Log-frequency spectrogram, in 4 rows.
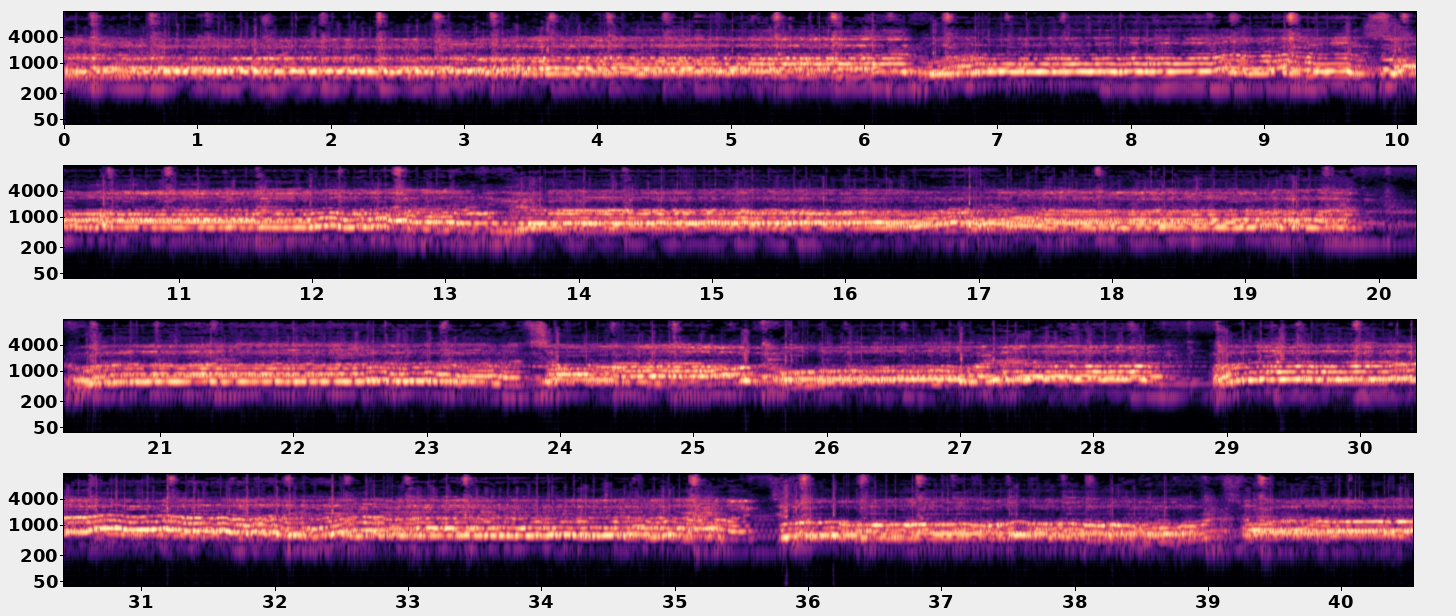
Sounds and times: Inside, small room: 0.0s - 40.5s
Music: 0.0s - 40.5s.

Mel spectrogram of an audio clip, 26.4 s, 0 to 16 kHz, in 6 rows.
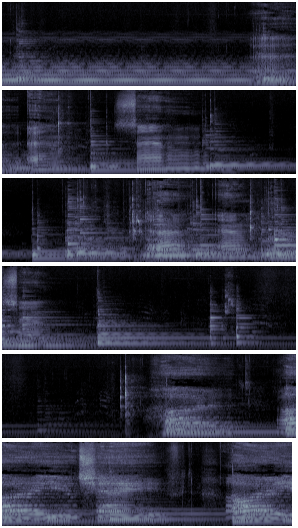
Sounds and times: Music: 0.0s - 26.4s.

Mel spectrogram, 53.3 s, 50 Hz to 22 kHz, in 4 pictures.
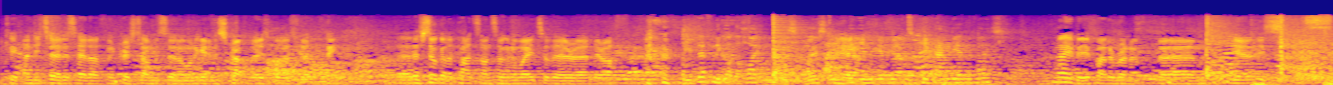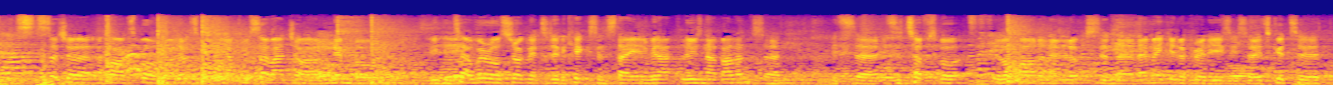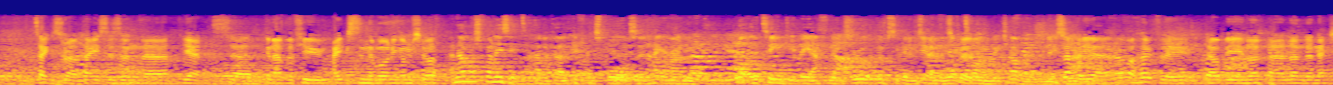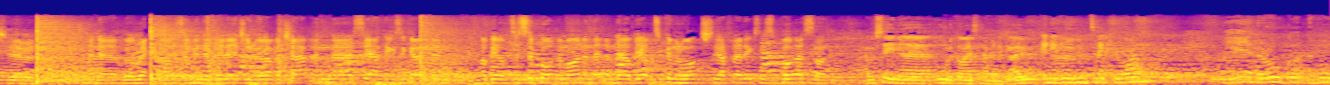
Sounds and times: Speech: 0.0s - 53.2s.

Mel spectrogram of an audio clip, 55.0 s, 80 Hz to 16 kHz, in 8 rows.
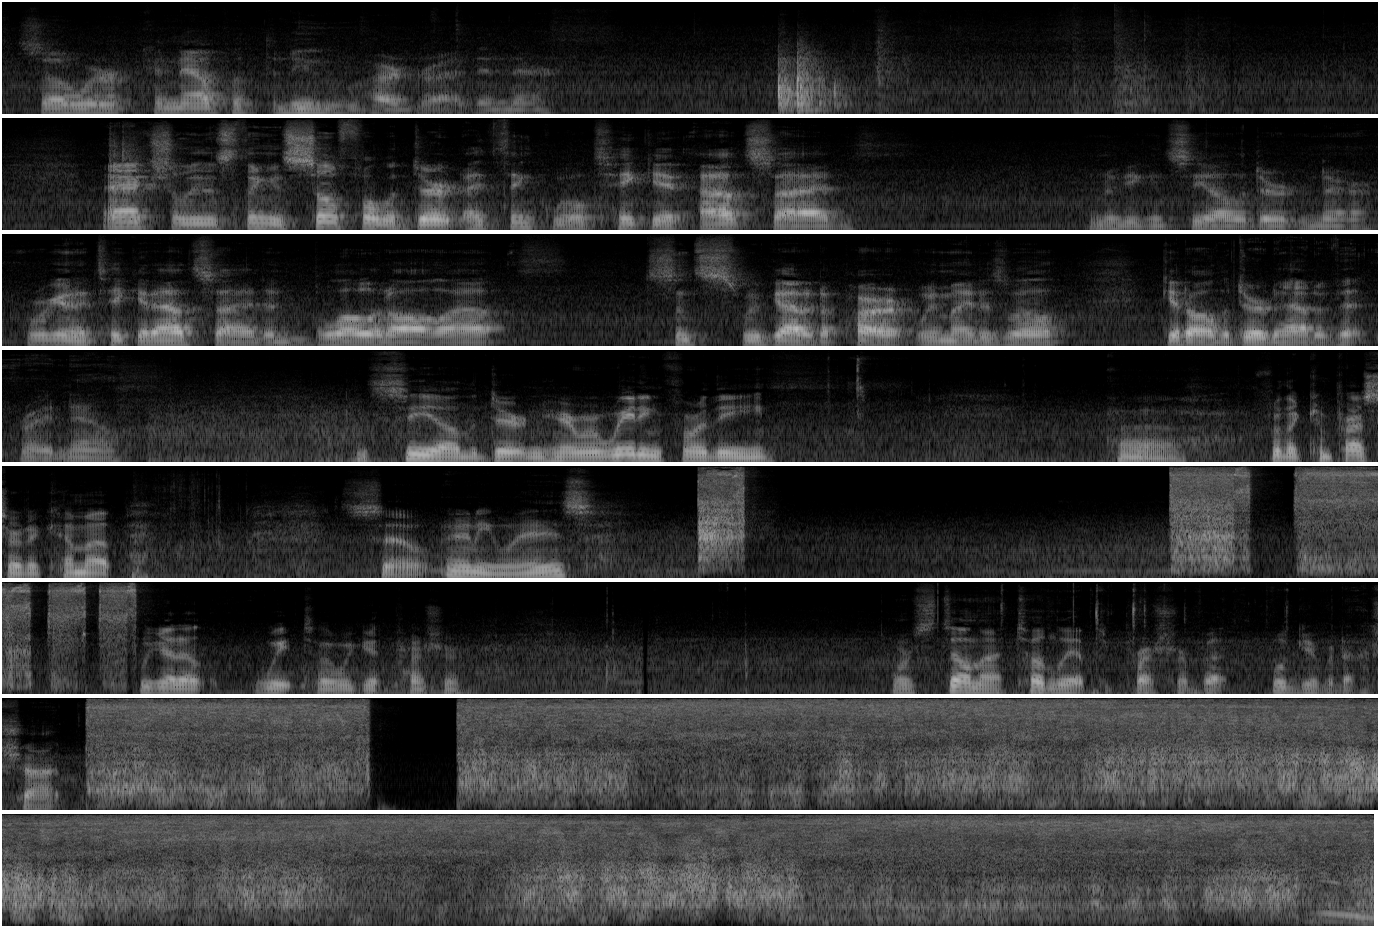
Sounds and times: Hiss: 31.0s - 31.4s, 33.4s - 35.1s, 41.7s - 55.0s.

